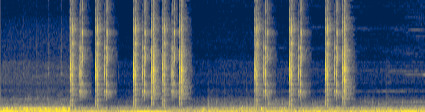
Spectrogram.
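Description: Puzzle pieces click sharply as they turn, in quick bursts.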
